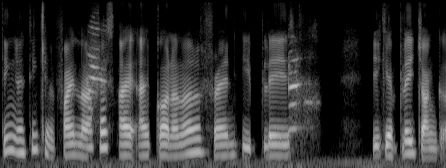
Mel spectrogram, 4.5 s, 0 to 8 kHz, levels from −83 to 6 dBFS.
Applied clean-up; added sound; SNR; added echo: neural diffusion model UNIVERSE++.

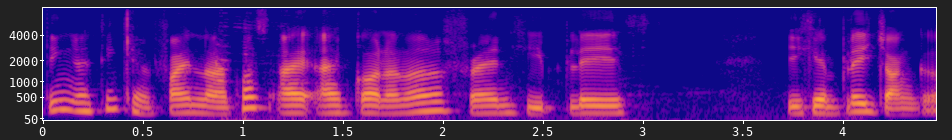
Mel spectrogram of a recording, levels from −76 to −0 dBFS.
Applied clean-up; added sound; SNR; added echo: neural separator model SepFormer DNS4.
